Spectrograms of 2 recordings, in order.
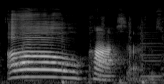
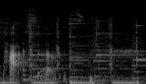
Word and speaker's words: opossums: actually oh possums oh possums it's very confusing part of that is because when we're praying to the opossum North Americans usually don't pronounce the O but the O is what makes them different so yeah definitely didn't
